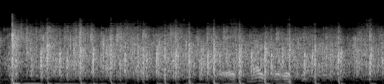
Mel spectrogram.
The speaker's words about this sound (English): So without any further with me, would you please welcome with a big applause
